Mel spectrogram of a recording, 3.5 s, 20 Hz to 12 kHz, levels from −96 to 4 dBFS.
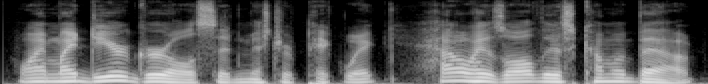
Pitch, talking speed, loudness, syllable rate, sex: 130 Hz, 220 wpm, -15 LUFS, 5.0 syllables/s, male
